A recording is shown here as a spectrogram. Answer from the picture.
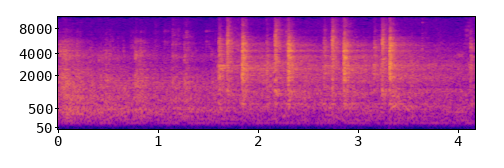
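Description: Assembly-hall noise with a steady low hum, joined from a little under halfway through by a quick series of sharp metallic clicks and knocks as metal parts and lifting fittings are handled.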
